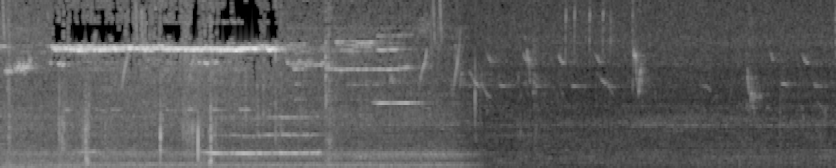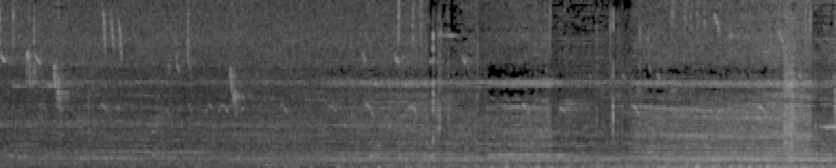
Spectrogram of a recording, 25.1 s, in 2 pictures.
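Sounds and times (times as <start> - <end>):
electric railcar squealing tones: 0.0 - 7.2, 13.8 - 25.0
low hum of approaching railcar: 0.0 - 7.5, 12.2 - 25.0.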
